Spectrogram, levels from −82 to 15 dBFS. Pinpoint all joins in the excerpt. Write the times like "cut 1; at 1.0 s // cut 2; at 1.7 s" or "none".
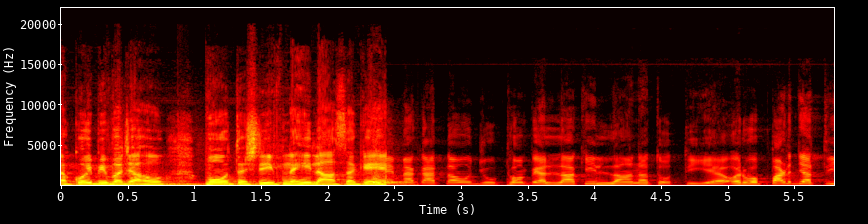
cut 1; at 2.4 s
